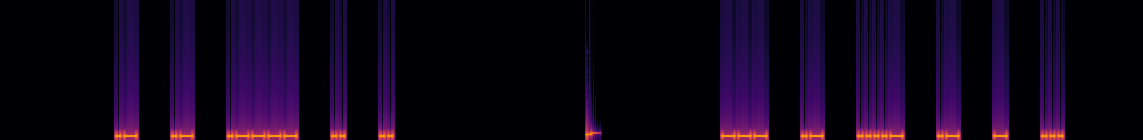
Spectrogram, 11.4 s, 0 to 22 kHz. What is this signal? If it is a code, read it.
Morse code, heard as a keyed tone, about 30 wpm, spaced as for 17 wpm, 690 Hz. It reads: AA1II OA4ATS
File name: Lesson 15g - Number 5 - Call Signs 30wpm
